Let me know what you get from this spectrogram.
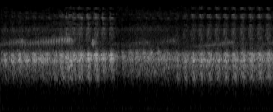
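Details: Frogs calling together at a dam in Australia, recorded from a shack beside the water: a dense, steady wall of fast buzzing pulses with a brief higher trill near the start, unbroken for the whole stretch.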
